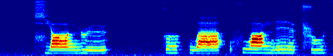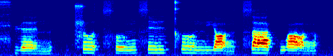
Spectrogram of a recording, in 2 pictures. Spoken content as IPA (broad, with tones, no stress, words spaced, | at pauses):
t͡ɕjɑ˨˦ŋɻɻ̩˨˦ | kɤ˦kwä˨˦ | fwɑ˥˨ŋe˥˨ɪ̯ʈ͡ʂu˨˦ t͡ɕʰɥɛ̰˨˩n | ʈ͡ʂɤ˥˨t͡sʰɤ˨˦ŋ se˦ɪ̯kʰɤ˥˨ n̪jɑ̰˨˩ŋ t͡sä˥˨kwɑ̰˨˩ŋ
